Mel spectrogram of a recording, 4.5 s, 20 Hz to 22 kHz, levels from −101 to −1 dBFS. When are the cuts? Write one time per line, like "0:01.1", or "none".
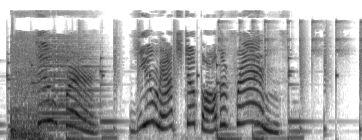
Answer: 0:03.6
